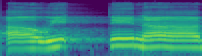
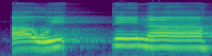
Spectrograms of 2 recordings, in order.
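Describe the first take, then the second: Both takes have the same delivery.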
